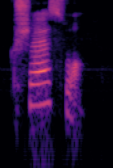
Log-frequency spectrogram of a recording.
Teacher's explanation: 그제스워 이렇게 다 무성음화 시켜서 발음하는 것이 세 번째 법칙입니다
